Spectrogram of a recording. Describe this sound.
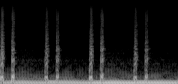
hard club synth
